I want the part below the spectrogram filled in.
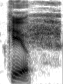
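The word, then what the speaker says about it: Keough: It's K-E-O-U-G-H. I know. I just know that. – Keo. – But I can have, Keo. Is it? Okay. – Keo.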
